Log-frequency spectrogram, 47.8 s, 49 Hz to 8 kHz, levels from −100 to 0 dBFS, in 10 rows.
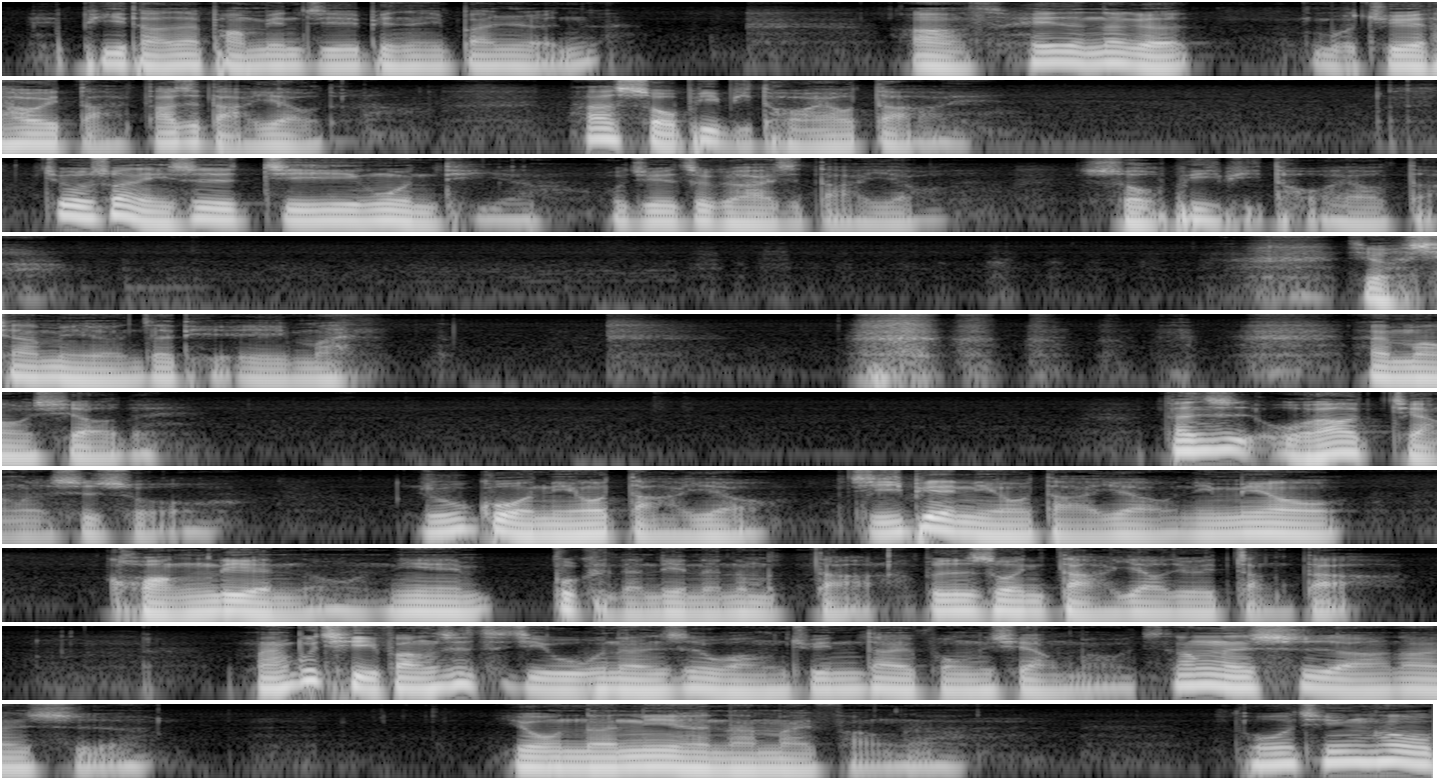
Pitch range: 95-115 Hz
